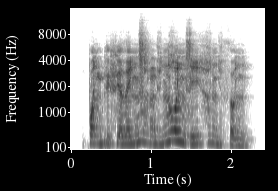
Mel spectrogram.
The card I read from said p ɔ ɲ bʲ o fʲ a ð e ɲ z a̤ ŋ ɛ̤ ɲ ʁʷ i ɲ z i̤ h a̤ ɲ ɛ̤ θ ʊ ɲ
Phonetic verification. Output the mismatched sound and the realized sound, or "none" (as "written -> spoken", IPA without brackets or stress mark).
i̤ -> i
